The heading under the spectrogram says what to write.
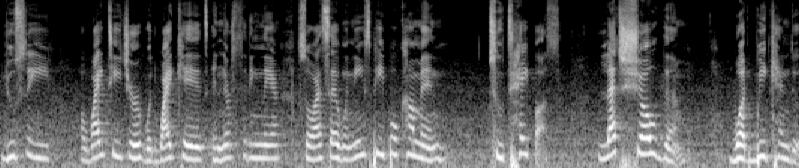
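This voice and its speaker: At a fairly slow pace, a woman speaks animatedly at a fairly high pitch, somewhat breathy, with long, frequent pauses. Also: ordinary pitch variation. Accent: American. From Paterson, New Jersey. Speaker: schoolteacher. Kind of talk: group discussion.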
